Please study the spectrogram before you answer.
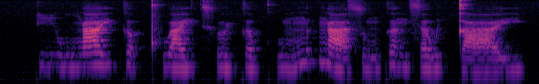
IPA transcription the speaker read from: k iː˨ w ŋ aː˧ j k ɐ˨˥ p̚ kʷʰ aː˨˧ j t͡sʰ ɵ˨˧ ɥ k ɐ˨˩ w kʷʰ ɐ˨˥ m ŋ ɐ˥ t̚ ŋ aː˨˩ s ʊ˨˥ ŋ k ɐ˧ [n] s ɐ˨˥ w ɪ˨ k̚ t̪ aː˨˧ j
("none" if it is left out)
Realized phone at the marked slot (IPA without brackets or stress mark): n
